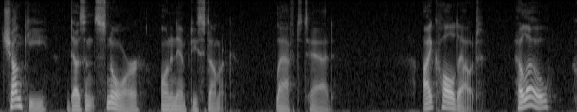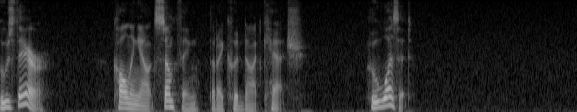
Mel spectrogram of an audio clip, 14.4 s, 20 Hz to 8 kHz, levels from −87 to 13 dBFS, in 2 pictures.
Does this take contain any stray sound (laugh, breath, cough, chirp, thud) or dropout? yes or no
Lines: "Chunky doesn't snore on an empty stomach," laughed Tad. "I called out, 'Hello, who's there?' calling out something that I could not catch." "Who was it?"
no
